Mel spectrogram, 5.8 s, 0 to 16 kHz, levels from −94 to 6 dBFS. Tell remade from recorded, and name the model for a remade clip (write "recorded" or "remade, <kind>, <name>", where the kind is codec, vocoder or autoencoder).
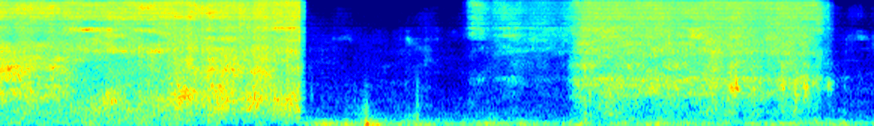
remade, codec, DAC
